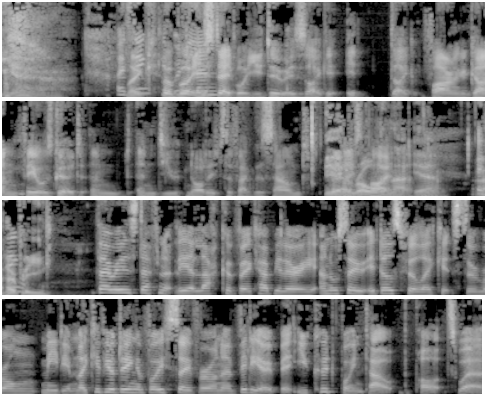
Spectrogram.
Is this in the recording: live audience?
no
